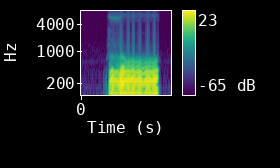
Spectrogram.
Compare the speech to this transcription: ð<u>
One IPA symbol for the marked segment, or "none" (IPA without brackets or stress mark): u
